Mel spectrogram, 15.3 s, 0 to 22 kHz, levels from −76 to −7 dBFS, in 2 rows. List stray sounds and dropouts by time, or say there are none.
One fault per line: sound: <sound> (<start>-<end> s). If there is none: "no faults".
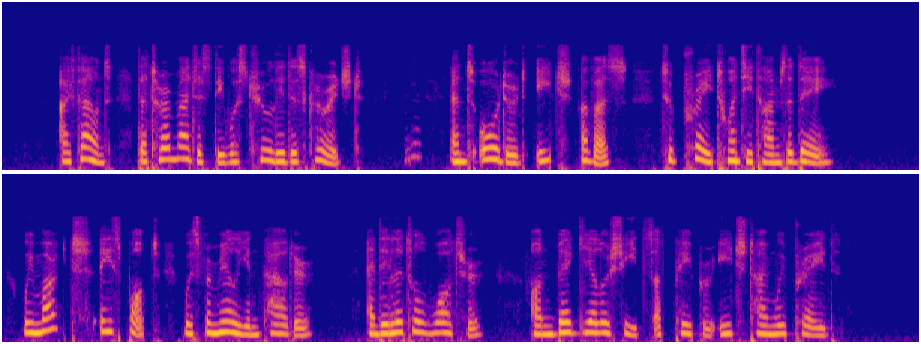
sound: laugh (3.4-3.5 s)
